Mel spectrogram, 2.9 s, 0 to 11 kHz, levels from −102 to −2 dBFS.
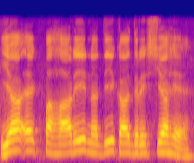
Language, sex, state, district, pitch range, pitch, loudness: Hindi, male, Arunachal Pradesh, Longding, 145-175 Hz, 155 Hz, -14 LUFS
